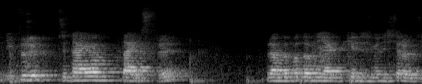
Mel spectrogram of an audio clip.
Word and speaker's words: Dijkstry: Ja czytam Dijkstry. I brzmi najlepiej według mnie. Niektórzy czytają Dijkstry.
